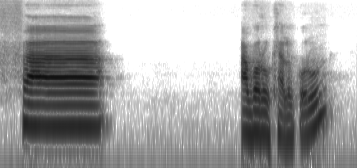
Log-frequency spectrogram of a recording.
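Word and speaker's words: فاء: এর নাম হচ্ছে ফা। আবারও খেয়াল করুন, ফা। আমি উপরের যে দাঁত আছে সেই দাঁত দিয়ে নিচের যে ঠোঁটের পেটকে আমি স্পর্শ করছি, ফা।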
